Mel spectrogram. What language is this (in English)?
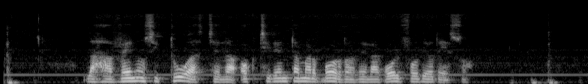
Esperanto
